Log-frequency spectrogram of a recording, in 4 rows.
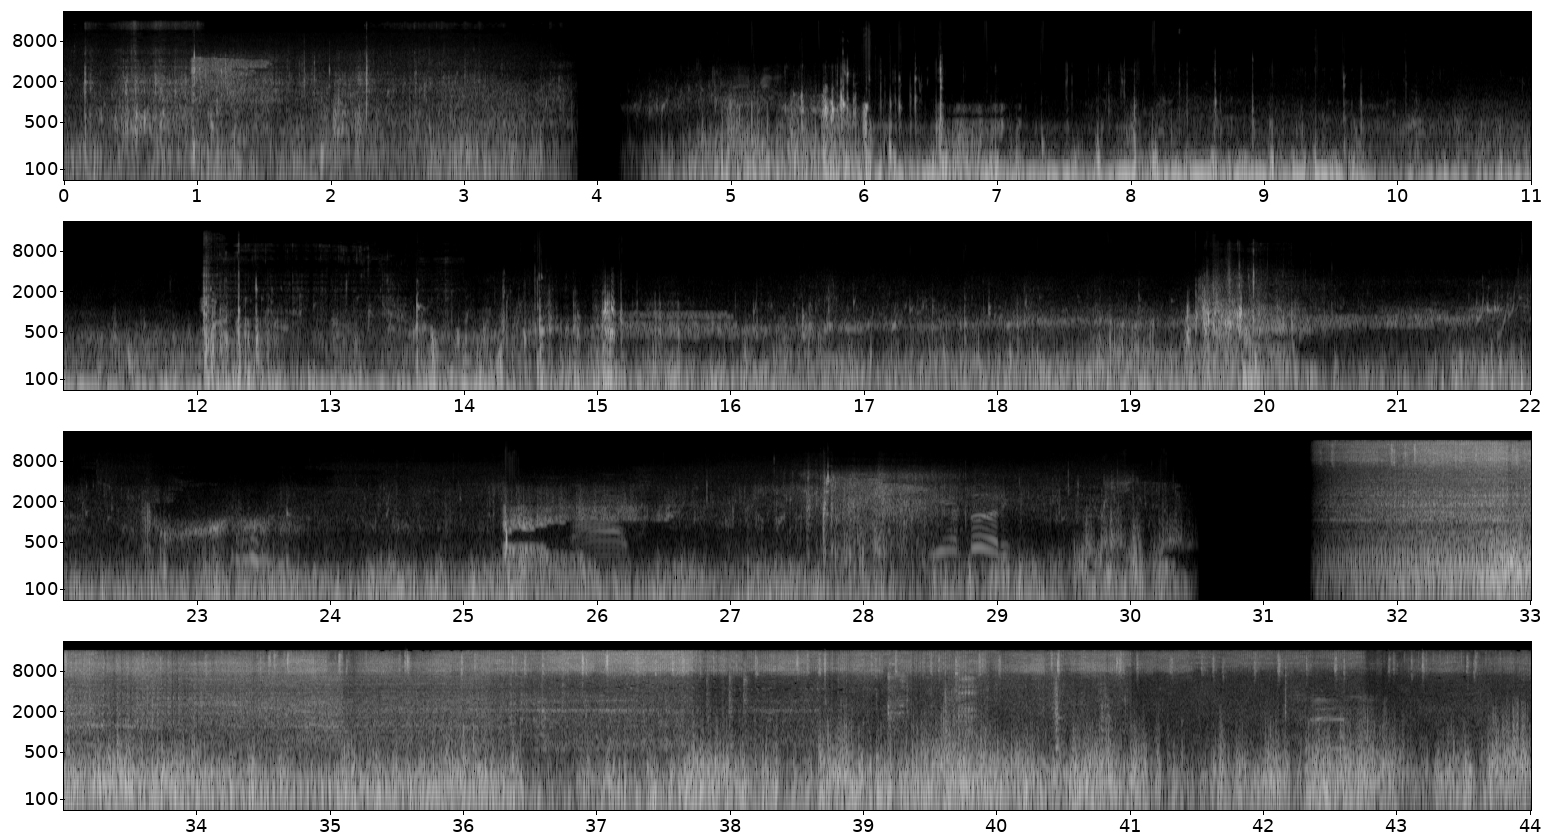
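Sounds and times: muffled underwater water rumble: 0.0 - 27.7.

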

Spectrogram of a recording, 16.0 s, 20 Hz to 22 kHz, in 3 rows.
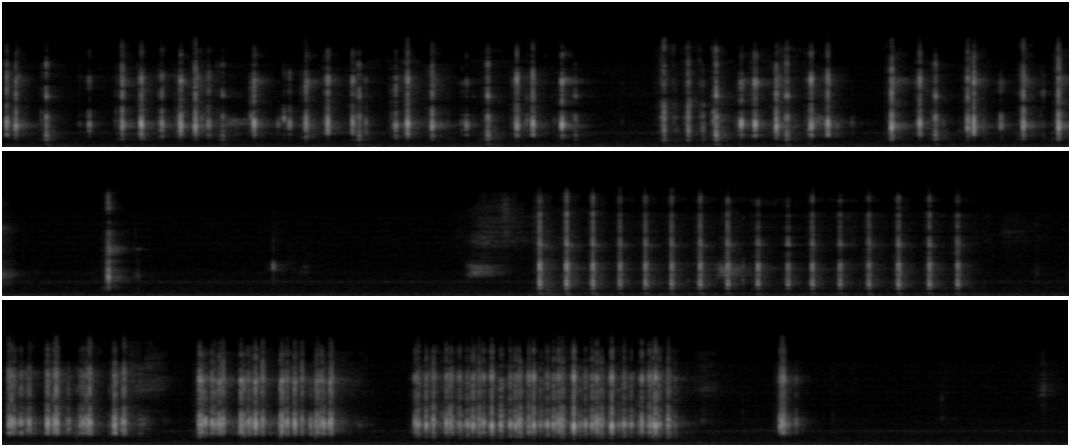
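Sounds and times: mechanical keyboard keystrokes: 0.0 - 6.0, 8.0 - 14.7.

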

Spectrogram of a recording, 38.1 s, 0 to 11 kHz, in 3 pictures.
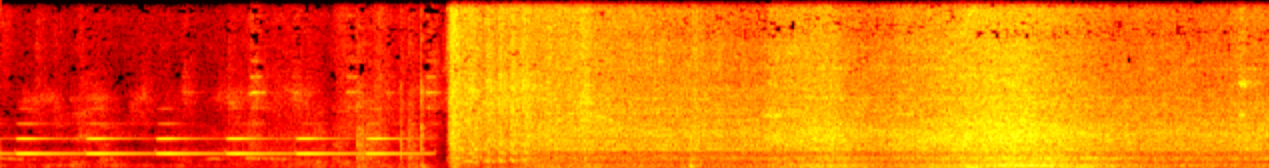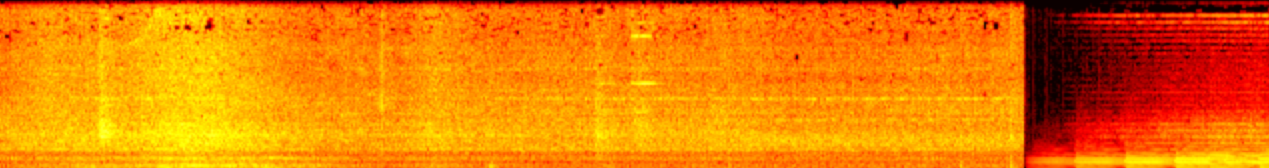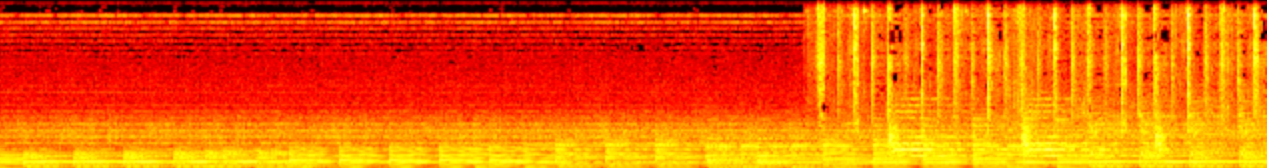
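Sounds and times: diesel engine idling and revving: 4.5 - 23.0.

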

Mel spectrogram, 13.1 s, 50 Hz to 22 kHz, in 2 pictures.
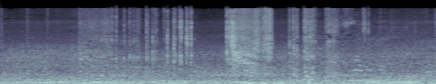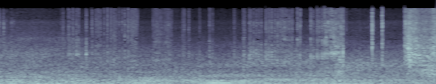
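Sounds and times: vehicle engine hum: 0.0 - 13.0.

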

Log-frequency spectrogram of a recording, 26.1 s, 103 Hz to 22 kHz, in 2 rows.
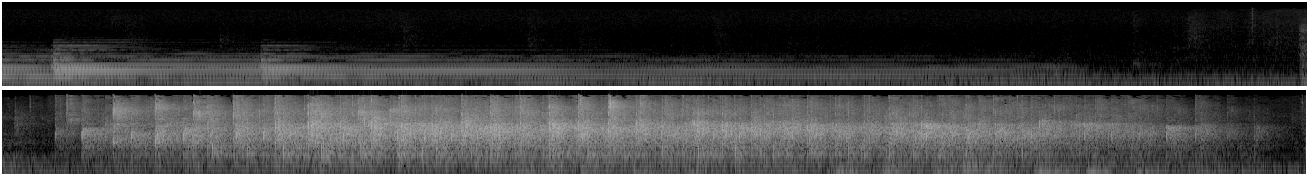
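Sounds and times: audience applauding: 13.5 - 26.0.

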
